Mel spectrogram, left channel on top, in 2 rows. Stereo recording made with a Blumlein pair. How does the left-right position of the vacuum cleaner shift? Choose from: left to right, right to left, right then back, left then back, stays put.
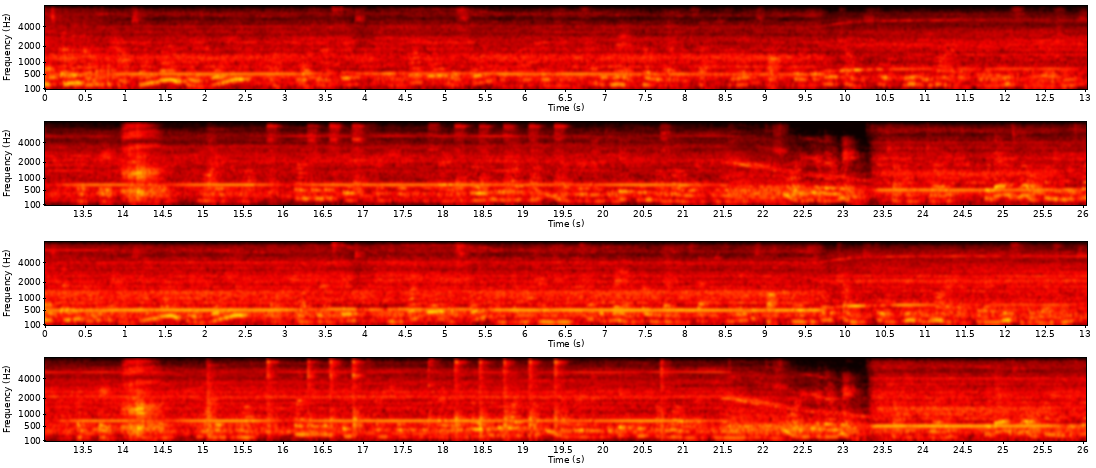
stays put.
